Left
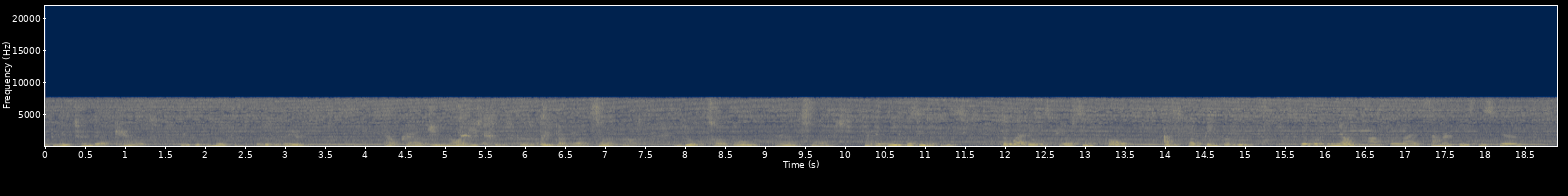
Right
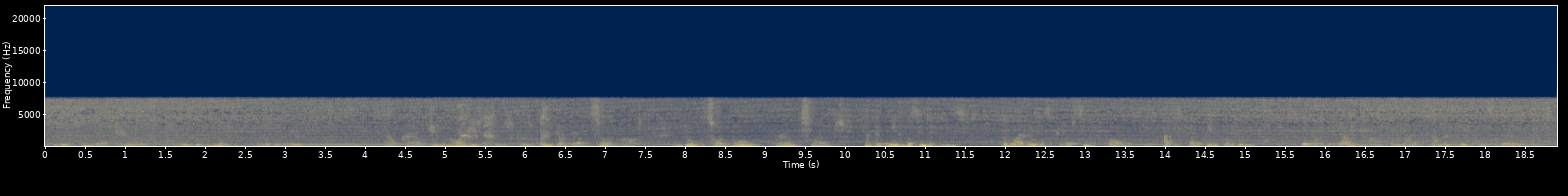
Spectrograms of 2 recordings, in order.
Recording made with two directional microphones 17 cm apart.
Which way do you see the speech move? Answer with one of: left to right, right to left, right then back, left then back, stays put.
right then back.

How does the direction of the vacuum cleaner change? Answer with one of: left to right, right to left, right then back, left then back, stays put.
left then back.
